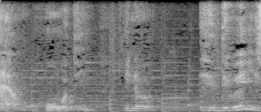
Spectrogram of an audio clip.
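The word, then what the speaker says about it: HODLing: Now this is called holding, right? And it's not spelled the conventional way, it's spelled H-O-D-L-I-N-G.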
